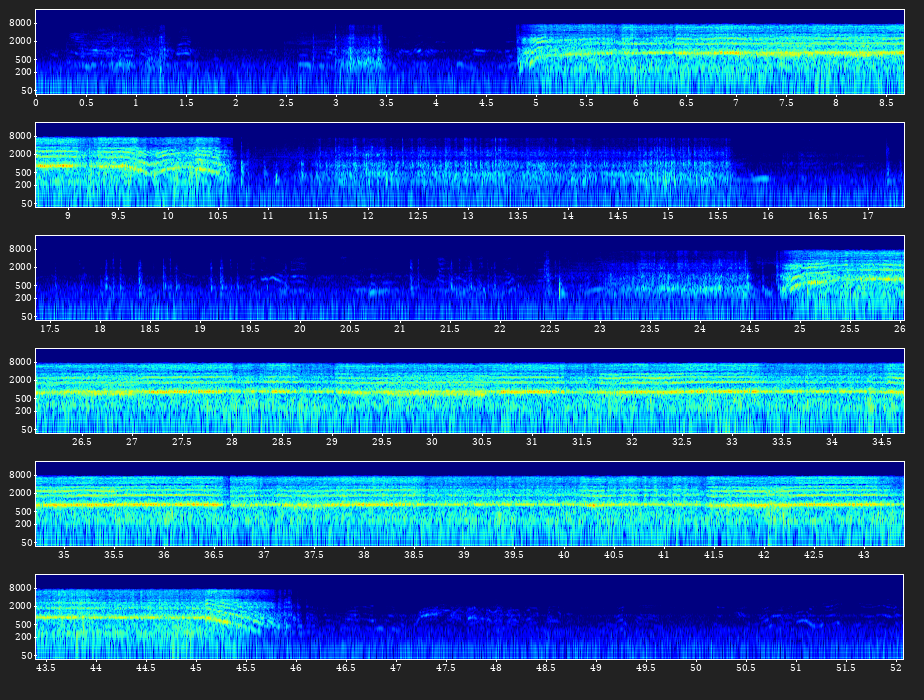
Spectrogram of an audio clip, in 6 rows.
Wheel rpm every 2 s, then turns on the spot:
0, 0, 90, 220, 210, 40, 20, 20, 0, 0, 0, 10, 100, 220, 230, 220, 230, 230, 230, 230, 230, 230, 150, 0, 0, 0.
10-16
